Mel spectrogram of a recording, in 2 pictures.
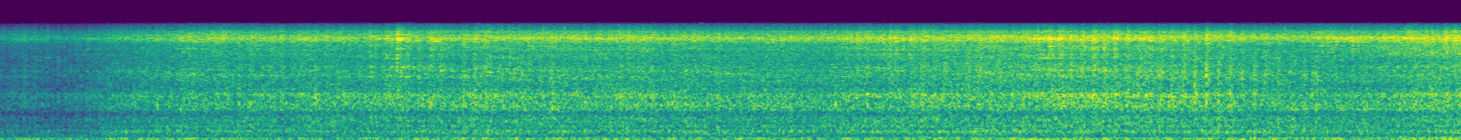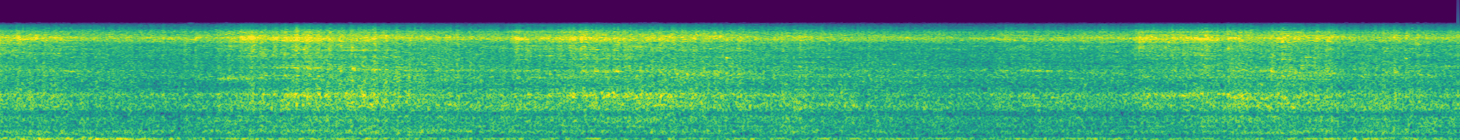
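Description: Freight train of covered hopper cars rolling past a grade crossing: a steady rumble and rattle of steel wheels on rail, swelling slightly in the first couple of seconds and then holding even.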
